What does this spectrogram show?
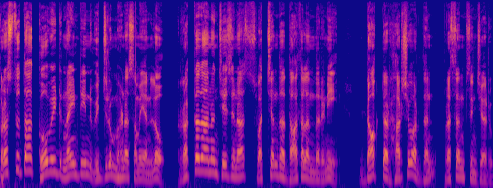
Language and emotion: Telugu, neutral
